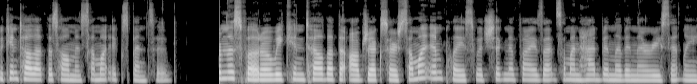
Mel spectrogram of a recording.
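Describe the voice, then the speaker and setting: A woman speaks quietly at a fairly quick pace, her fairly high voice monotone and flat. The sound is dry and close, with no echo. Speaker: college student. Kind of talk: film analysis narration.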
